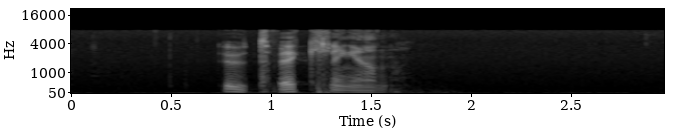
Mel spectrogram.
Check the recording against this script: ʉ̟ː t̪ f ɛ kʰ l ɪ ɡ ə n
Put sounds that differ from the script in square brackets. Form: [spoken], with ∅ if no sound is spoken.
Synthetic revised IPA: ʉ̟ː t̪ [v] ɛ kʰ l ɪ [ŋ] ə n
